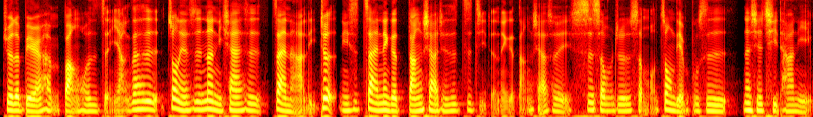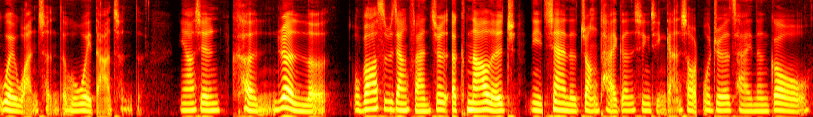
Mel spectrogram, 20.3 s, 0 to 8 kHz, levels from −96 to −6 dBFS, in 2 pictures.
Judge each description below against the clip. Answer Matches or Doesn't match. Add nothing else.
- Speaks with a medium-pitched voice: Matches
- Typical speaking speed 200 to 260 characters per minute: Doesn't match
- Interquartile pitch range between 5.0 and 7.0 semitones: Doesn't match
